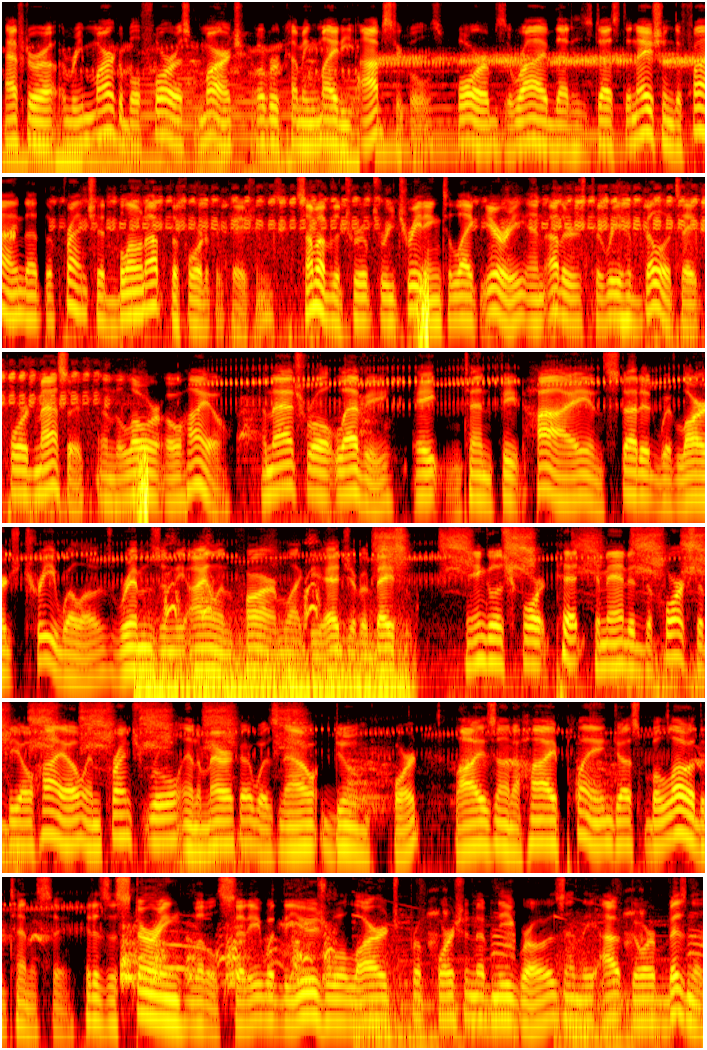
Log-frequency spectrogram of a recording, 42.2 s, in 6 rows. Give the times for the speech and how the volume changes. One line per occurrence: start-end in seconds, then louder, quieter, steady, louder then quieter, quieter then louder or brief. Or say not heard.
0.0-42.1 steady.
